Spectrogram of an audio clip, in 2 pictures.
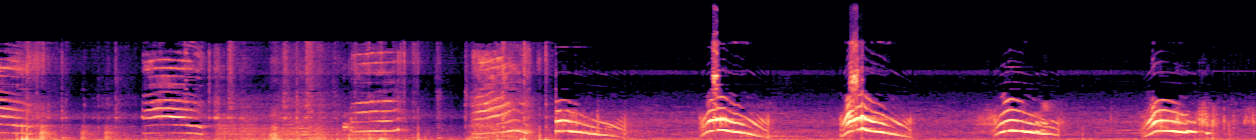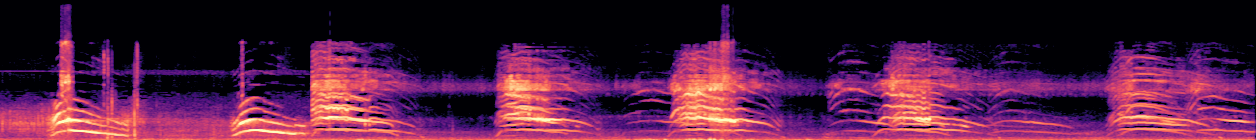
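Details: Cat voices: evenly spaced, clear rising-falling meows repeated about every one and a half seconds for nearly twenty seconds, high and tonal, over a quiet low hum.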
